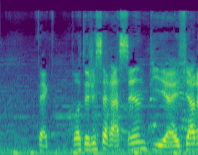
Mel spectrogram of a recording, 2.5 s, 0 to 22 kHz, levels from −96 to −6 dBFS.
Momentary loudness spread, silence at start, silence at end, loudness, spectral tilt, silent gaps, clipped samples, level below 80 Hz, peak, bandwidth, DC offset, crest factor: 11 LU; 0 s; 0 s; -19 LUFS; -3 dB/octave; none; under 0.1%; -36 dBFS; -2 dBFS; 16.5 kHz; under 0.1%; 18 dB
